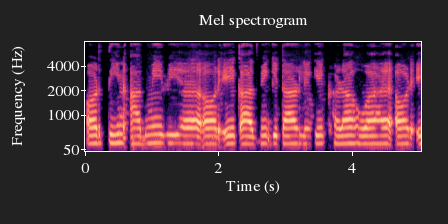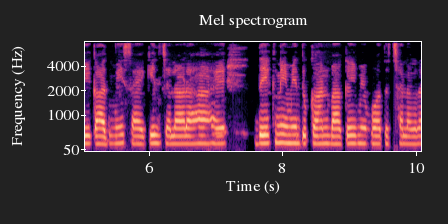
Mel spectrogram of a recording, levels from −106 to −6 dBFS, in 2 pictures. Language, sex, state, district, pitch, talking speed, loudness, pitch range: Hindi, female, Bihar, Kishanganj, 215 Hz, 170 wpm, -22 LUFS, 210-225 Hz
